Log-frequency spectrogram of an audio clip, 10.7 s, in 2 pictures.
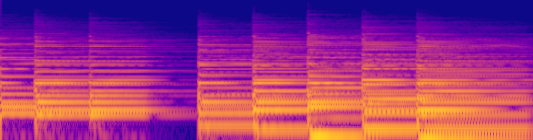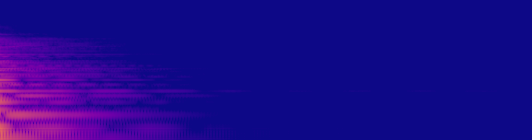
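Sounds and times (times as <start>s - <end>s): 
piano: 0.0s - 6.3s.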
